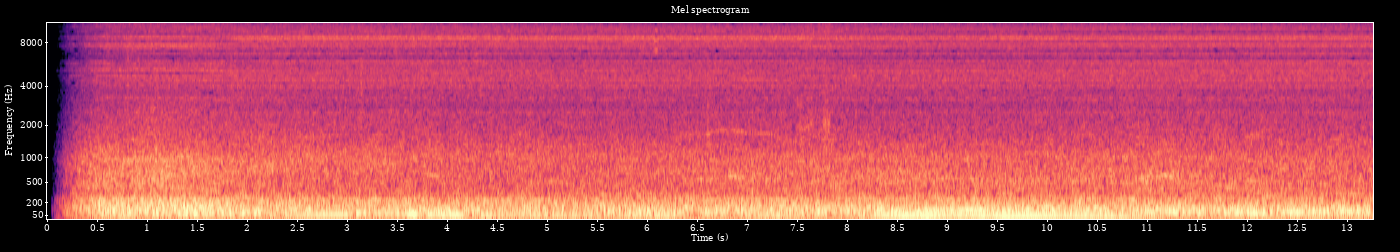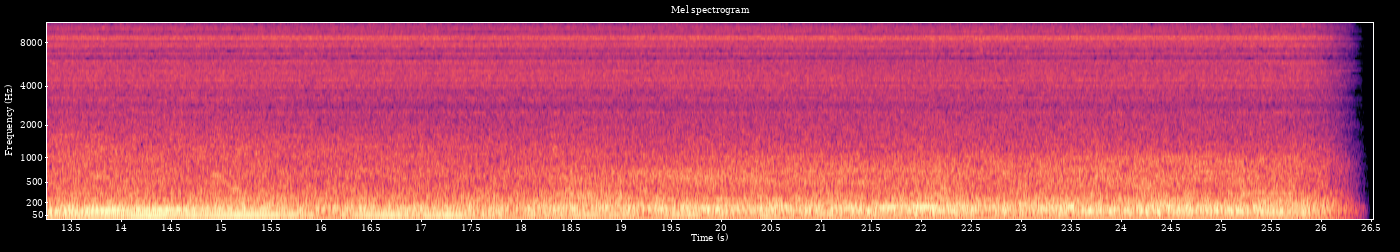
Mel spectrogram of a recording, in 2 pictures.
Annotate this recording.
Water Meter
This is a sound recorded during July, 2011 in Portland Oregon.
city, meter, oregon, pdx, portland, running, sound, sounds, soundscape, water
